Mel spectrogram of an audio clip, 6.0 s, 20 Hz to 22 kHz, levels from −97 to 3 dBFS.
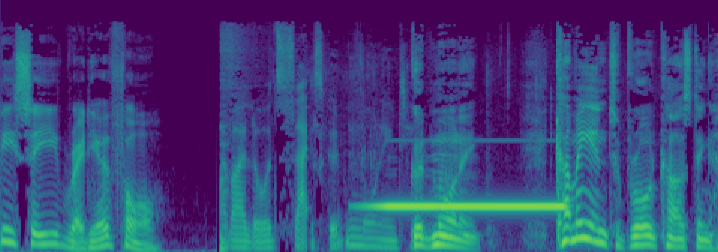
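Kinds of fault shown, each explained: Loudspeaker feedback squeal: the microphone picks up its own loudspeaker until one frequency runs away. Here a steady 746 Hz tone swells within about a third of a second, from 2.90 to 4.79 s, to about 10 dB over the speech, unlike hum, which stays constant.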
